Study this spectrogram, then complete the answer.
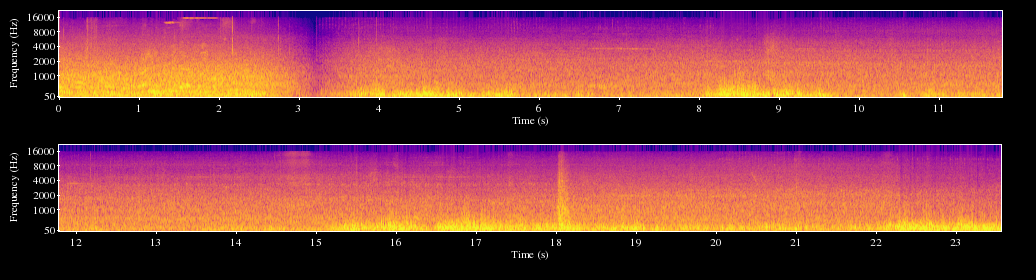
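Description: City traffic rumbles steadily outdoors, swelling now and then.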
